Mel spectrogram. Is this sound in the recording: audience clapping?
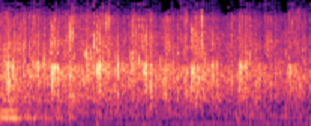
yes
